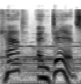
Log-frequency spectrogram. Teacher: the sound in words like cat and dance can be pronounced with a more open-mouth position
